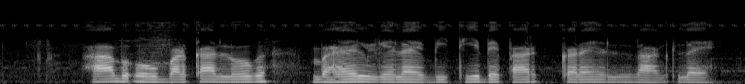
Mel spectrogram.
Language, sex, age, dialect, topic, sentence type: Maithili, female, 60-100, Bajjika, banking, statement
